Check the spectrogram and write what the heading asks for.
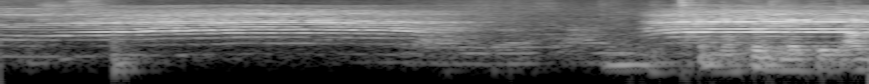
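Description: A young child crying in two long, drawn-out wails, the second starting about three seconds in.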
